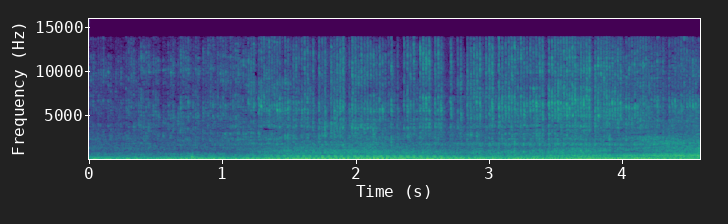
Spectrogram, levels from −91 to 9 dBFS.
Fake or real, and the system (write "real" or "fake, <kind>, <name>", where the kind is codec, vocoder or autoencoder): real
